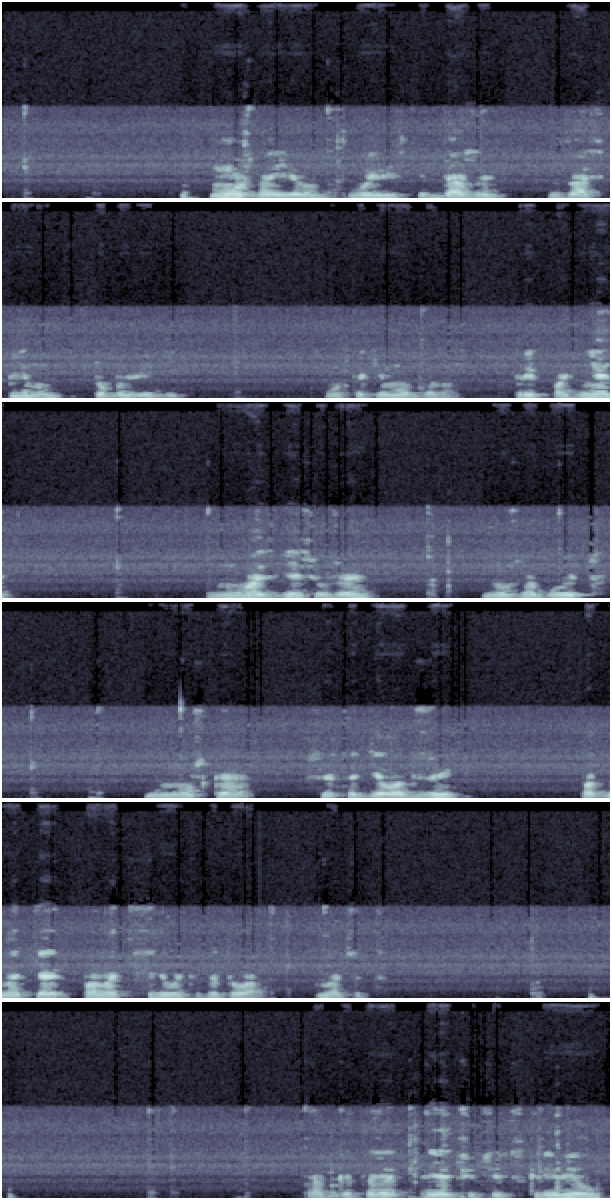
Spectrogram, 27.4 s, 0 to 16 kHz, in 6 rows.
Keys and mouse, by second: 1.9 shift+middle click, 3.6-6.4 drag, 7.6-9.9 drag, 10.6-12.4 middle drag, 13.1-14.0 drag, 14.4-15.1 middle drag, 16.5 g, 20.6-22.2 middle drag, 22.6 g, 23.9 click, 24.5-25.1 middle drag, 26.1 ctrl+z, 26.9 ctrl+z.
